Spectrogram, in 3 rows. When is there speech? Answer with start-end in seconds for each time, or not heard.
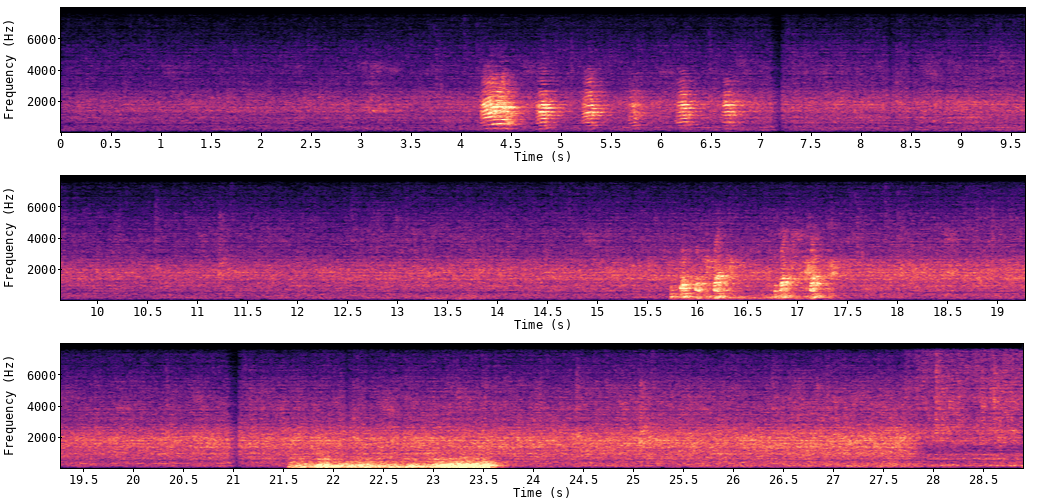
not heard.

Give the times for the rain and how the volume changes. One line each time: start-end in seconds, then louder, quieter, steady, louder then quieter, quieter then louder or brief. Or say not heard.
0.0-28.8 louder.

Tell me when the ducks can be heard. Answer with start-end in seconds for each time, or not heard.
4.2-6.8, 15.7-17.4, 21.6-23.6.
